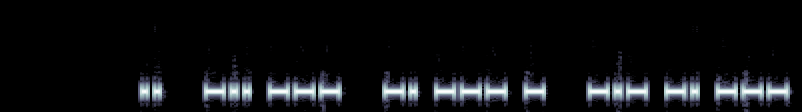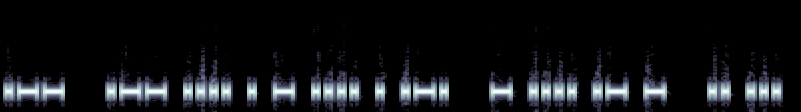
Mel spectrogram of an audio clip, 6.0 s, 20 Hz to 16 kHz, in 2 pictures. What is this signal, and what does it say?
Morse code, heard as a keyed tone, about 50 wpm, 700 Hz. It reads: I DO NOT KNOW WHETHER THAT IS
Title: Sentences from Top 1000 Words - Review Part 3 - 50wpm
